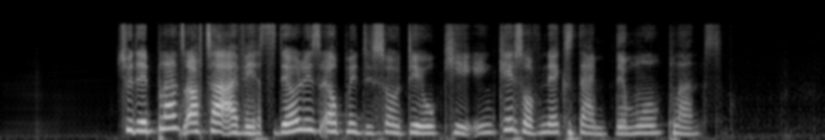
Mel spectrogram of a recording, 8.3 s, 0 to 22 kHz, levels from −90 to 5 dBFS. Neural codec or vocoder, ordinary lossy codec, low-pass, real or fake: codec, 16 kHz in and 24 kHz out, 0.9 kbps, LongCat-Audio-Codec, four codebook decoder; none; 10.8 kHz; fake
